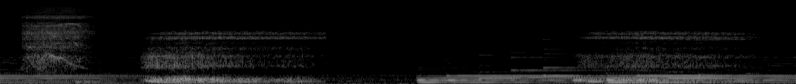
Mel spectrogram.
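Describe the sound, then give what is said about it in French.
A large creature breathes loudly and heavily: slow, drawn-out, rasping breaths that rise and fade in long cycles over a low, steady drone. “Vous entendez également une grande et forte respiration.”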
